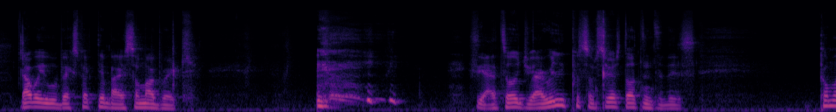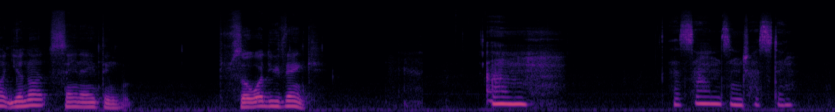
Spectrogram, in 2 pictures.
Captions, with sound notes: That way we'll be expecting by summer break (Happy laugh) See I told you I really put some serious thought into this Come on, you're not saying anything So what do you think? Um... It sounds interesting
